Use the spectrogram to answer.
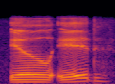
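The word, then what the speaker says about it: ylide: hinges on what um having this uh illid ill ID so this thing right here is spelled y l i d e but it's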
